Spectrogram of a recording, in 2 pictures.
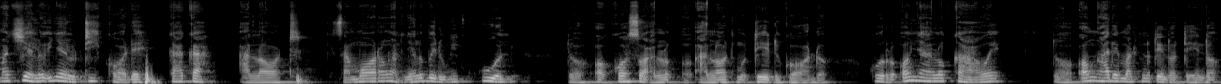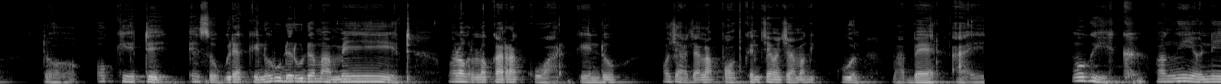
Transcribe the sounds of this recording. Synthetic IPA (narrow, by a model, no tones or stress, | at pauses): mat͡ʃɪɛloiɲalotikɔdɛkakaː | lɔtkɪ̥samɔɾɔŋatɲalobedoɡikwon | tɔːkɔsɔalɔtmotedɡɔdɔ | koɾoʔɔɲalɔkawɛ | tɔɔŋadɛmatɪndɔtɪndɔtɪndɔ | tɔː | keteesoɡɾakendoɾudeɾudamamɪtmɔlɔkalɔkaɾakwarkendo | ɔt͡ʃalat͡ʃalapɔt̪kent͡ʃɛmat͡ʃamaɡikwonmabɛɾaɪ | moɡikwaŋɪjɔnɪ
